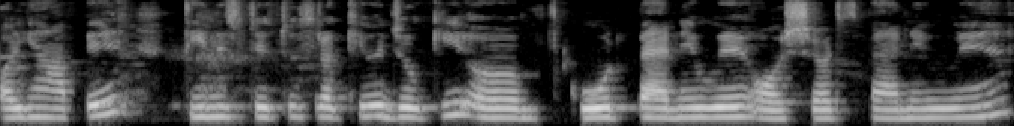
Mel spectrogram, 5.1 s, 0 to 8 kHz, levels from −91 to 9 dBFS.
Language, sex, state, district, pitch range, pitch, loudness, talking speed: Hindi, female, Uttar Pradesh, Hamirpur, 210-235 Hz, 225 Hz, -20 LUFS, 215 wpm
